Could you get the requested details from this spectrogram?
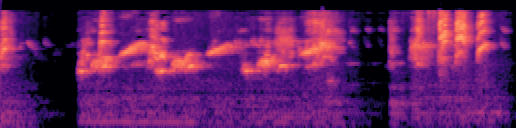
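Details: Cucak kopi birds in an aviary, hungry in the morning after their food ran out; busy, chattering, warbled calls in rising and falling bursts, a brief pause, then a final flurry of sharp notes.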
